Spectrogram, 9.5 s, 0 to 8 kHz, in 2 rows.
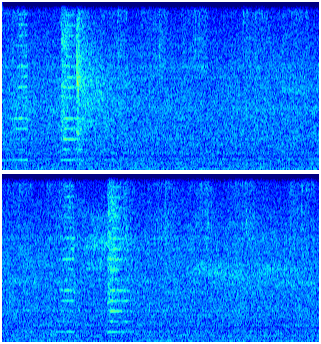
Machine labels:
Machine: slide rail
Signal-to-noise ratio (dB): -6 dB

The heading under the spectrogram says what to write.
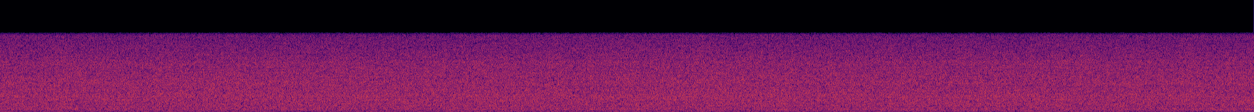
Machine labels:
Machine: fan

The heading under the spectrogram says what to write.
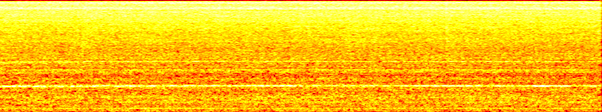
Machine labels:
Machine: fan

